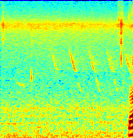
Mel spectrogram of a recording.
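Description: Faint outdoor background with a steady high hiss and a few faint bird chirps; a man's voice starts near the end.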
